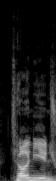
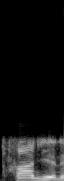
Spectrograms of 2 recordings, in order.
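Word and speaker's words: Tonyan: We had all been calling him Tanyan, and finally, after he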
